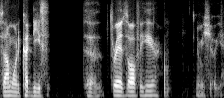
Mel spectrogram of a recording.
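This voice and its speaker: At a medium pitch, a man talks at a fairly slow pace. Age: 60s. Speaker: semi-retired street performer and livestreamer. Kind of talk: casual live stream chat. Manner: relaxed, meandering.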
